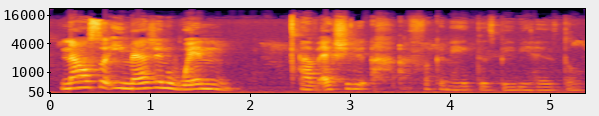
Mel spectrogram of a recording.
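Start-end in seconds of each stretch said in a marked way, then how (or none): 3.2-5.3 unvoiced, muttered aside; annoyed whisper. Real, not acted. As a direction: grumble it under your breath. Aside about her hair.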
